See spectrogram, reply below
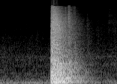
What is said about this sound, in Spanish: La puerta a nuestras espaldas se cerró de golpe y todo fue un caos.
